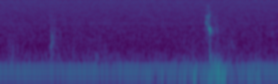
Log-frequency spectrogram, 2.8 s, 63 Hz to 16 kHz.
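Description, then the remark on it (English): A female puppy about 2.5 months old gnaws on a jacket: a couple of soft, squishy chewing bites, the second louder, over a steady low electrical hum with no voices. “Chewing on my damn jacket.”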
